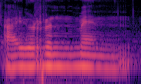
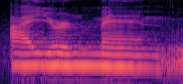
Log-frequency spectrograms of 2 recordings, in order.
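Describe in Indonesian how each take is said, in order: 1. Iron diucapkan dengan R sebelum vokal. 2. Iron diucapkan dengan R setelah vokal. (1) "bukan Iron Man" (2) "mulai hari ini kita sebutnya Iron Man"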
